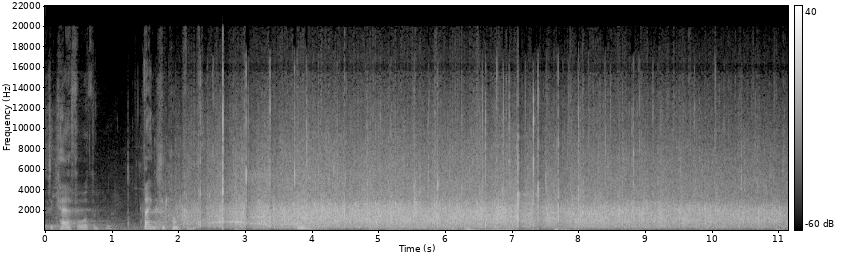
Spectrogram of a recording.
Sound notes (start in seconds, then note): 8.4 applause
